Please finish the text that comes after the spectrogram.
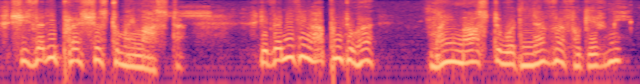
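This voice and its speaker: A man voicing a loyal old male dog in a storybook, gentle and earnest in manner. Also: sits high, normal speed, husky, pitched above the performer's own voice, low-quality recording.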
